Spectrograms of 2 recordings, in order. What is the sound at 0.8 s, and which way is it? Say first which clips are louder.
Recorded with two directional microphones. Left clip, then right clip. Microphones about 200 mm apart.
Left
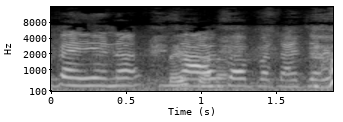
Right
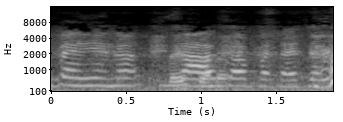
Speech: even; 20° left (ahead or behind).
